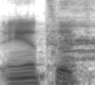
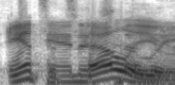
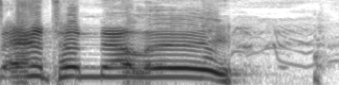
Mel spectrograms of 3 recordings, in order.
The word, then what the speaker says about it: Antonelli: did I say inta is it antis antis telly it's Antonelli right it's Antonelli he had to yell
